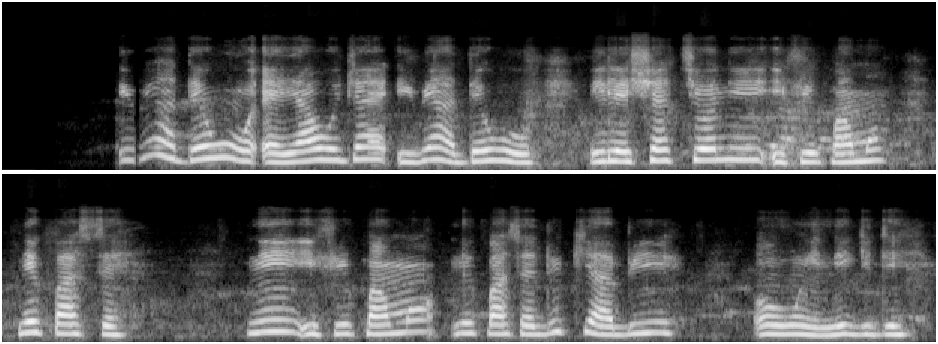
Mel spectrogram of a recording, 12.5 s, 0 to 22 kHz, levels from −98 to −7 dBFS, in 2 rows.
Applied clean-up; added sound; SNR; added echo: none; none; none; none.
